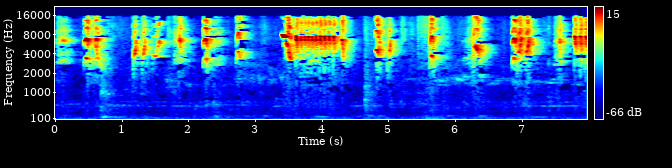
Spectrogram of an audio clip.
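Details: Cucak cungkok in 'ngebren' song: loud, high, rapidly repeated chirping bursts and a sustained shrill trill, phrases coming roughly twice a second against a quiet background.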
